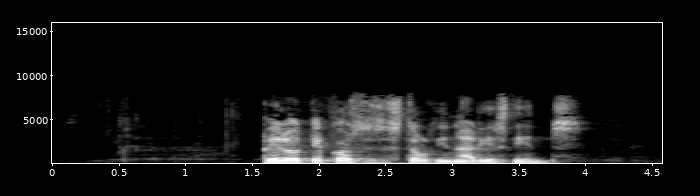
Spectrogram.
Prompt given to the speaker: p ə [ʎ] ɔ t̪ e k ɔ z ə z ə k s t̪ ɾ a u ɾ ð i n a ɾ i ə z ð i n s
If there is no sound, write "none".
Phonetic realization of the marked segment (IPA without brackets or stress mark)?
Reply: ɾ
